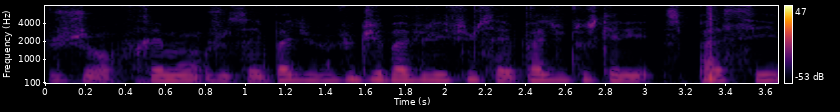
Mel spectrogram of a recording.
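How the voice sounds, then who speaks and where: A woman with a somewhat breathy voice at a medium pitch talks at a very fast pace. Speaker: book vlogger. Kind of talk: casual vlog chat. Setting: filming at home in bed. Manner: animated.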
